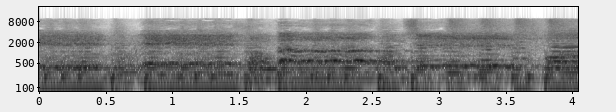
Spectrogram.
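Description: A large group of voices singing together in unison over music accompaniment.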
